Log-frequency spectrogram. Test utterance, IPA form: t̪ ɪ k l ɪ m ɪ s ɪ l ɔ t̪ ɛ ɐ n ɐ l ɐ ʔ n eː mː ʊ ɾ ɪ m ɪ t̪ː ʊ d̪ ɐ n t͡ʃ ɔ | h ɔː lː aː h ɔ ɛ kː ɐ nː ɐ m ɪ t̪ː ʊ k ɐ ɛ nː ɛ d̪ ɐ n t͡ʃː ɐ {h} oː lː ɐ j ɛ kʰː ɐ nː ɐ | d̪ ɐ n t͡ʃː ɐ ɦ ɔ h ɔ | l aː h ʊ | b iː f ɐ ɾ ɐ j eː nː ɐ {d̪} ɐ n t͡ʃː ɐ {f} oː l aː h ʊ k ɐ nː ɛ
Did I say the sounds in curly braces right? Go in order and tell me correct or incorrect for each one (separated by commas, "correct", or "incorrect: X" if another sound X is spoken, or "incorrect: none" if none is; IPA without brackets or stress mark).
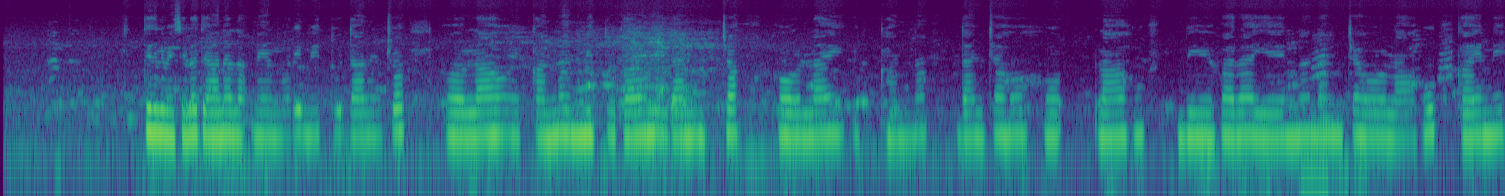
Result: correct, correct, incorrect: h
